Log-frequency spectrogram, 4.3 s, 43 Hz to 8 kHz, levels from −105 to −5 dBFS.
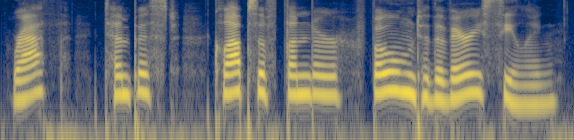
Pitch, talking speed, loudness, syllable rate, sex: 225 Hz, 140 wpm, -20 LUFS, 4.4 syllables/s, female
